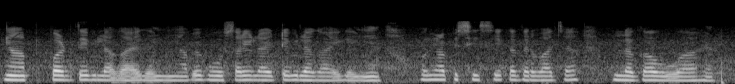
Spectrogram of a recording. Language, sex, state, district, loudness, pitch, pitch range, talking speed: Hindi, female, Haryana, Rohtak, -19 LUFS, 200 Hz, 190-210 Hz, 185 wpm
